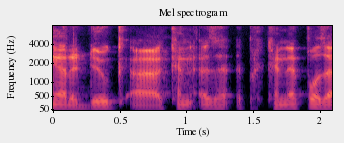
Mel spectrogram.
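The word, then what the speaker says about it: Knueppel: Uh, can Kniple, is that how you pronounce his last name? Yeah, Kanipple.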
